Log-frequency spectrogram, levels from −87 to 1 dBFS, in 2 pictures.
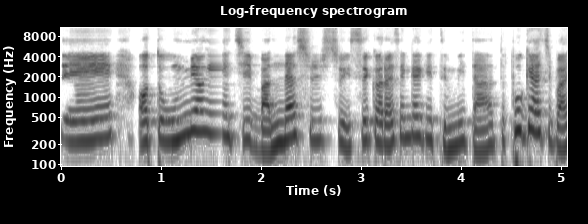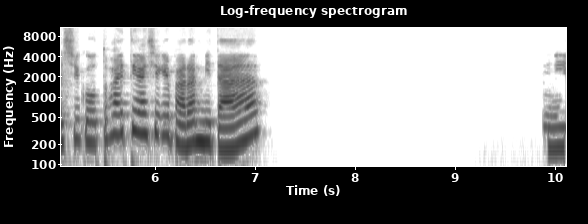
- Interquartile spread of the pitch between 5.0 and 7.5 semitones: No, average, 4.0 semitones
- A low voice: No, high, 225 Hz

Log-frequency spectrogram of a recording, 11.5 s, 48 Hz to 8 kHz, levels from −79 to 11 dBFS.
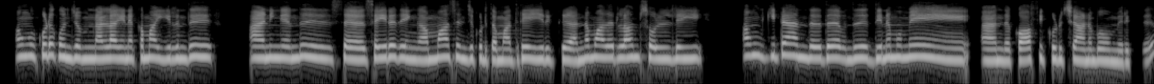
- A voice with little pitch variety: Yes, narrow, 2.1 semitones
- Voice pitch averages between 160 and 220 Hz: No, high, 230 Hz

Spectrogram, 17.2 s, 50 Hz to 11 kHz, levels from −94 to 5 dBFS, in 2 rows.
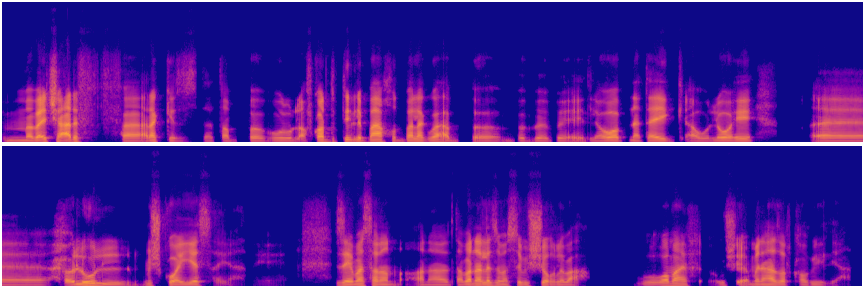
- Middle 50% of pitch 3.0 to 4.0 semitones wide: Yes, average, 3.3 semitones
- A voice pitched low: Yes, low, 105 Hz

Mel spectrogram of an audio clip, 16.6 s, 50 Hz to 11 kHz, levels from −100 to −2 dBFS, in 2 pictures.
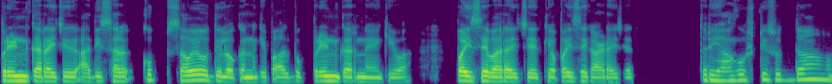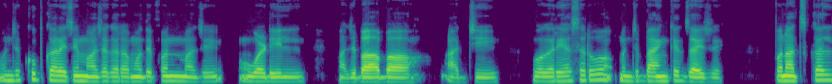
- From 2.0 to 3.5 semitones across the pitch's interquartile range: Yes, average, 2.8 semitones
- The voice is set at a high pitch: No, low, 135 Hz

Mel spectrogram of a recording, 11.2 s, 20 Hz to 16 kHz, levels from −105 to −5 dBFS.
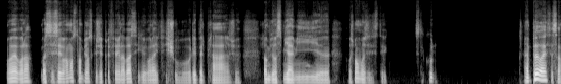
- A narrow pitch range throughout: No, average, 3.8 semitones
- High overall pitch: No, very low, 90 Hz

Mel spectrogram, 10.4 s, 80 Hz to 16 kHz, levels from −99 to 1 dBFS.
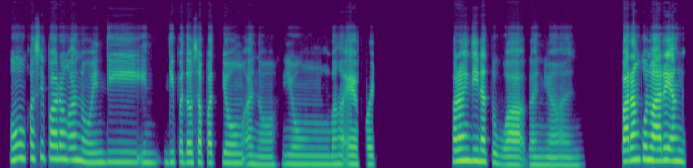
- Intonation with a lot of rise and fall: Yes, wide, 5.8 semitones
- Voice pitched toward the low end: No, high, 210 Hz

